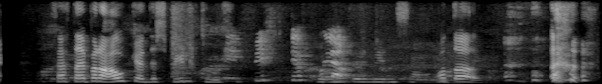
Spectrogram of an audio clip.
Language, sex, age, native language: Icelandic, female, 18-19, Icelandic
